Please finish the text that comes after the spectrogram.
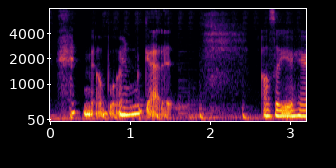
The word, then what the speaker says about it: Melbourne: Australians don't pronounce half the syllables. Melbourne.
